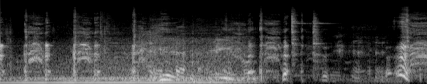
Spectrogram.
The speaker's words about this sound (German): Aber das Gras hatte, wie gesagt, eine schlechte Qualität. Es war noch ganz frisch und das Chlorophyll hat einen starken Hustenreiz verursacht.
